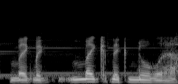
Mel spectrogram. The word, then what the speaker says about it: Mignola: Mike Mignola, I think it's pronounced, Hellboy creator.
